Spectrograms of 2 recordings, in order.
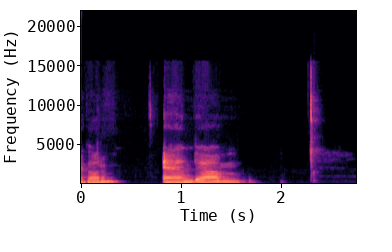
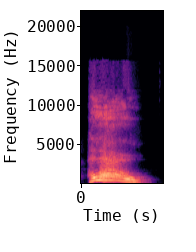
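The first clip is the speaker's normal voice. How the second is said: insistent parrot hello; 13 semitones higher, 7 dB louder than usual. Retold or imitated. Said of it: "he goes".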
